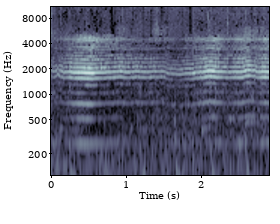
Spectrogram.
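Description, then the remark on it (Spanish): A mosquito whines steadily, its high-pitched buzz rising and falling slightly in pitch as it hovers, with no voices present; a summer sound in Madrid. “Sí, estamos hablando de los molestos mosquitos. Tan molesto este sonido como las picaduras que producen, especialmente por la noche cuando estamos dormidos y no nos damos cuenta.”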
